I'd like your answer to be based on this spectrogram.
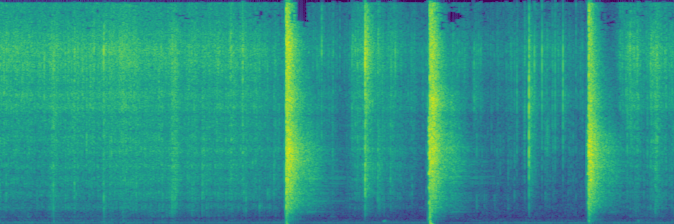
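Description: Fingers with long nails twist and squeeze a handful of clear plastic bubble wrap, popping its air-filled bubbles. Soft, bright plastic crinkling runs underneath three sharp, loud pops, with a couple of quieter snaps between them. Each pop cuts off almost instantly.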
